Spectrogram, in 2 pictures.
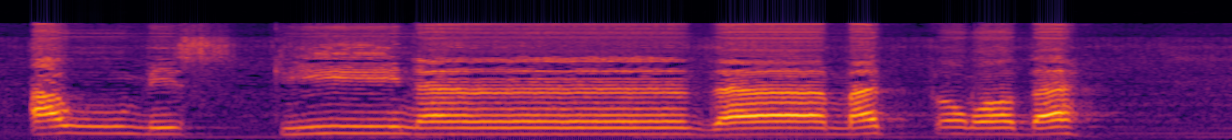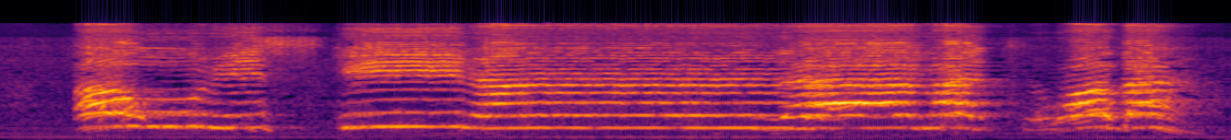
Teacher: او مسکینا یہاں اخفا ہوگا، ذا متربہ را پر ہوگا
